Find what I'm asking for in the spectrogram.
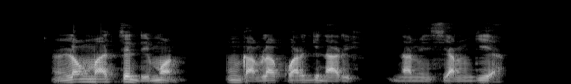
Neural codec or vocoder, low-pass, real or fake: none; 7.2 kHz; real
